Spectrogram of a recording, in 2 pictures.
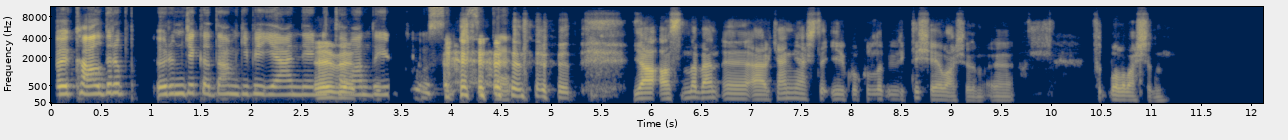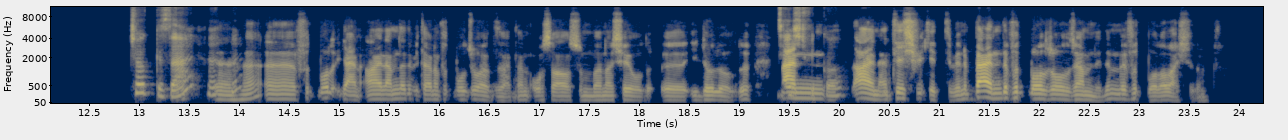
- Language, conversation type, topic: Turkish, podcast, Egzersizi günlük rutine nasıl dahil ediyorsun?
- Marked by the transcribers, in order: laugh; laughing while speaking: "Evet"; other background noise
